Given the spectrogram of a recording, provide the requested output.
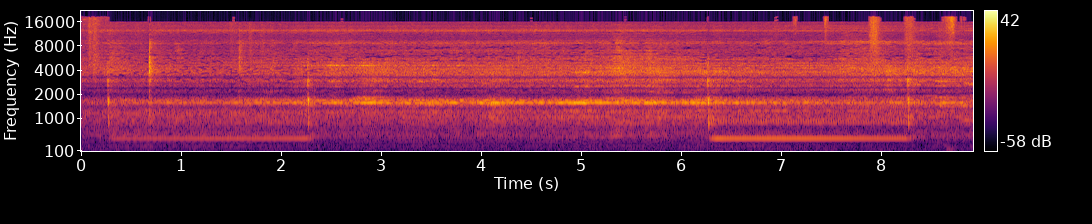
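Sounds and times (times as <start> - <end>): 
steady electronic whine: 0.0 - 8.9
outgoing call ring tone over the phone line: 0.3 - 2.4, 6.3 - 8.3.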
